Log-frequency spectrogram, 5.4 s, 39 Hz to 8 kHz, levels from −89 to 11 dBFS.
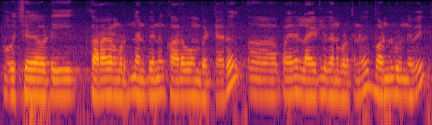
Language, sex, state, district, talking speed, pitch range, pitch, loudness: Telugu, male, Telangana, Hyderabad, 90 wpm, 135-140 Hz, 135 Hz, -17 LUFS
